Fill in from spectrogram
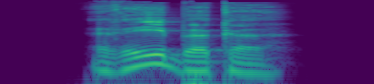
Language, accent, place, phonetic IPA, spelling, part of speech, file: German, Germany, Berlin, [ˈʁeːˌbœkə], Rehböcke, noun, De-Rehböcke.ogg
- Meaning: nominative/accusative/genitive plural of Rehbock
